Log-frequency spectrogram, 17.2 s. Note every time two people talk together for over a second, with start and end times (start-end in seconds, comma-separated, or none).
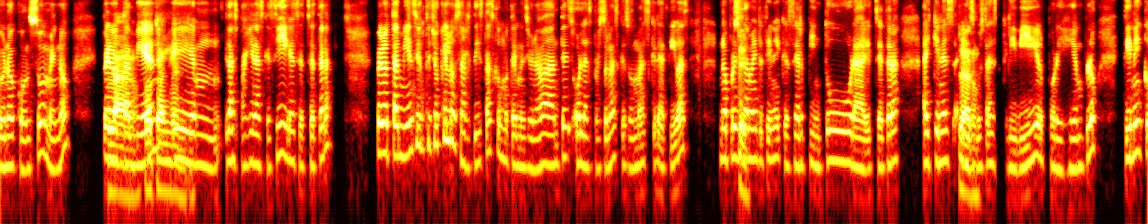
1.6-2.9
